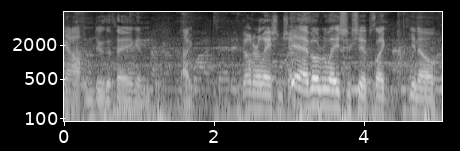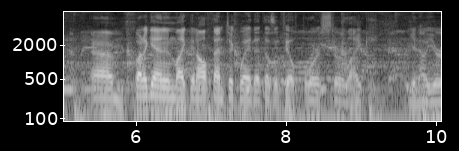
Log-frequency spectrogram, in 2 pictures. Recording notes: We also take you inside our most recent Philly Showcase at Khyber Pass, with exclusive audio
